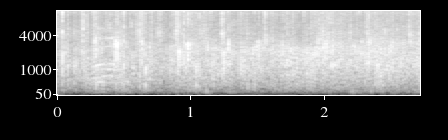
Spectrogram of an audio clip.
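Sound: audience clapping and applauding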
